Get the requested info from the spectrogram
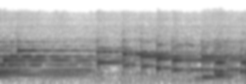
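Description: Ampico reproducing grand piano playing by itself from its roll: a chord held for about a second, then a quick run of new notes.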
